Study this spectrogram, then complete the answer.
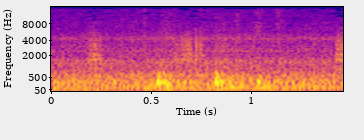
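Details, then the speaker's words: Toyota Tacoma driving at slow speed, phone in console: two or three short dull pops like distant gunfire over cabin rumble, heard from parking-lot speeds to about 45-50 mph; steering rack bushings replaced without effect; ball joint recall done. "that pop in it's not the squeak squeak is my seat let that pop pop pop pop that right there sounds like a little you know what it sounds like it sounds like you're at the range and when you hear the rounds going off you know a little bit in a distance"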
